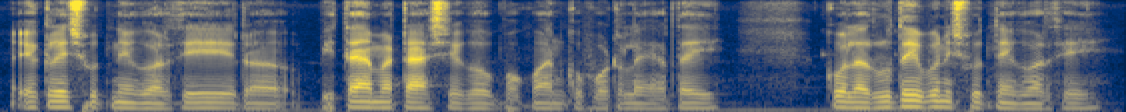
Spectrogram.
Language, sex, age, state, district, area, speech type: Nepali, male, 45-60, West Bengal, Darjeeling, rural, spontaneous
